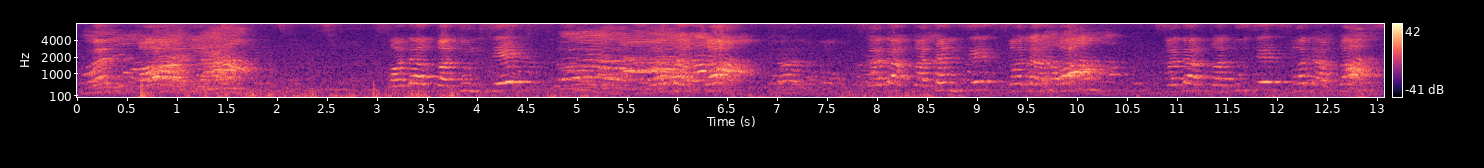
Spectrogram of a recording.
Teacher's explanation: تو جب بھی ہمیں گول تا پر رکنا ہوگا یعنی وقف کرنا ہوگا تو ہم کیا کریں گے؟ اس گول تا کو ہا ساکن سے چینج کر دیں گے، ملا نہیں دیں گے، بدل دیں گے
